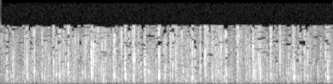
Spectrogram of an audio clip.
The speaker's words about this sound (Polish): Podziękujmy oklaskami naszej scholi.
